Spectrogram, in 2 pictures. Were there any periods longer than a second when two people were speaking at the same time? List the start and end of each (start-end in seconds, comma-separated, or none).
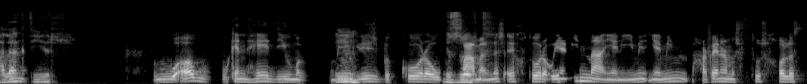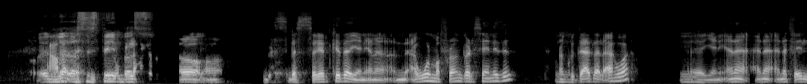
8.6-10.2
